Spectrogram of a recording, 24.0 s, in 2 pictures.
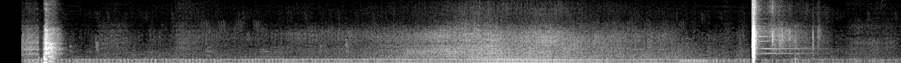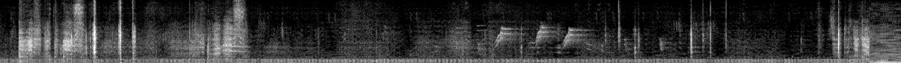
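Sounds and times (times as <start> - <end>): low steady hum: 0.3 - 24.0
small bird chirping: 0.8 - 5.6, 8.5 - 24.0
sharp clicks: 12.7 - 14.0, 20.0 - 21.8, 22.7 - 23.8.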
